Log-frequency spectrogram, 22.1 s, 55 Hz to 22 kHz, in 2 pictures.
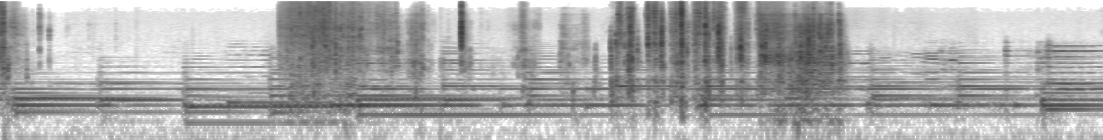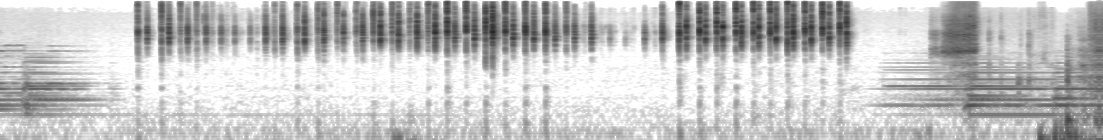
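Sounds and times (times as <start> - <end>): plastic keyboard switches clicking: 12.4 - 19.6.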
